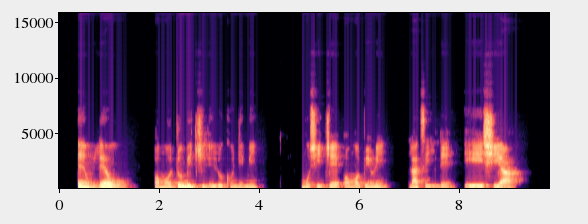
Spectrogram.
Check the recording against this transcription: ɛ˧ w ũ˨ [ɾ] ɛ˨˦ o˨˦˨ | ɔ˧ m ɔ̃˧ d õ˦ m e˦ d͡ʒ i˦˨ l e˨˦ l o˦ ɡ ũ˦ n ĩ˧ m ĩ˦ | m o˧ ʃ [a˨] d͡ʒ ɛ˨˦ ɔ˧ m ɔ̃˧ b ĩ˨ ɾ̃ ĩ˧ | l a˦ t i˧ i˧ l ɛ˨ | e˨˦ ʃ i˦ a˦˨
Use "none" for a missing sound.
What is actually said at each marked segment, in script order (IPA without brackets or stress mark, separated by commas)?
l, i˨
